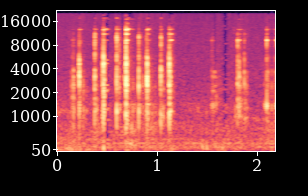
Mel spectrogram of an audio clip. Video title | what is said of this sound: 2002 Subaru Wrx Transmission Rebuild | you hear all that that center diff module there is bad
